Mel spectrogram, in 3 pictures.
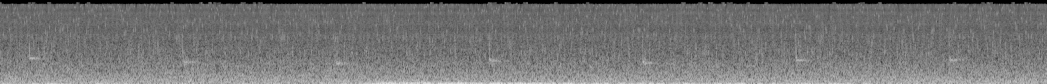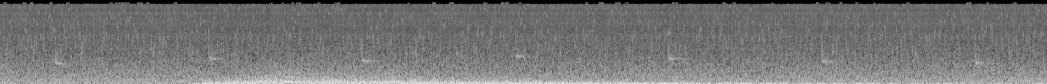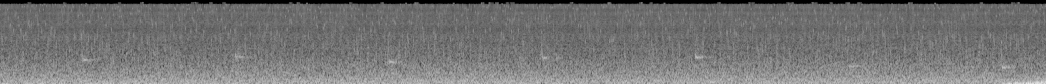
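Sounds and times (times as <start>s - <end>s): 
rain: 0.0s - 31.3s
thunder: 2.5s - 9.7s, 12.1s - 22.2s, 30.4s - 31.3s.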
